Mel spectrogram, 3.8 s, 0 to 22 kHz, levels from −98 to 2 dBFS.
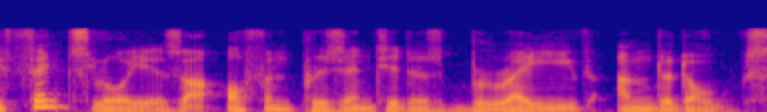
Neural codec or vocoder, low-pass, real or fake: codec, 16 kHz, 4 kbps, FunCodec, trained on Chinese and English, 50 frames a second; 7.2 kHz; fake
